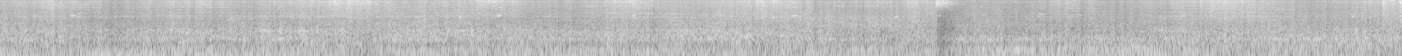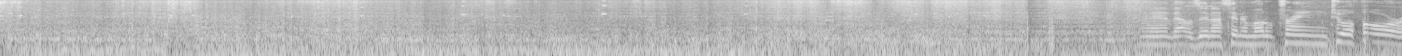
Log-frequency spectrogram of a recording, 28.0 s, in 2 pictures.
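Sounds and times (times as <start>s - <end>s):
clickety-clack over rail joints: 0.0s - 25.7s
freight train wheels rumbling: 0.0s - 28.0s.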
